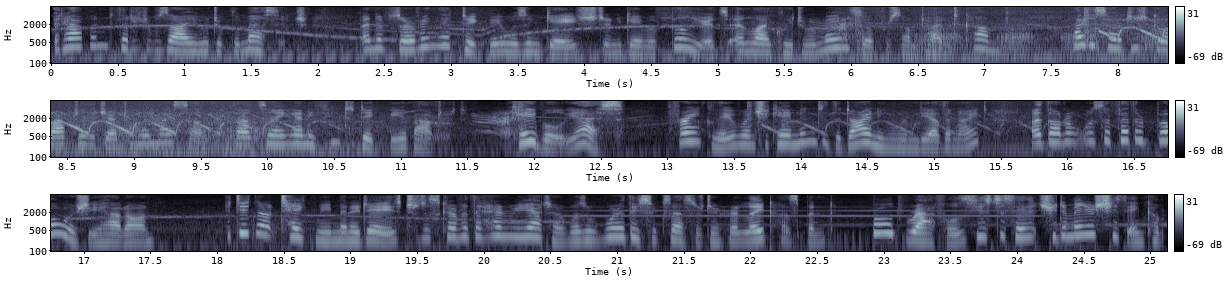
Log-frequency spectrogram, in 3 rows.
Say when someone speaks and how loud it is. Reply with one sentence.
You can hear the talking from 0.0 to 25.0 s, at a steady volume.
